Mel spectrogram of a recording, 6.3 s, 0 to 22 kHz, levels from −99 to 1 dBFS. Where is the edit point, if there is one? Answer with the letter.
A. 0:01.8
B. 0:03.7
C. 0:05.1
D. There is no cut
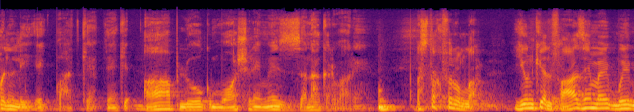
D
